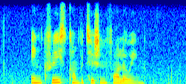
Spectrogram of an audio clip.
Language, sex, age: English, female, 21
